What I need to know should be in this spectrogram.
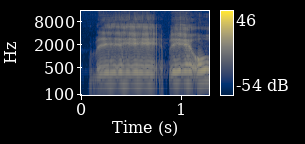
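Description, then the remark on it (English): Two drawn-out sheep bleats in quick succession, the first longer and quavering, the second shorter, loud with nothing else around them. “And Samuel says, "Well, what's that bleating of sheep and lowing of oxen in my ear?”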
